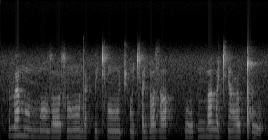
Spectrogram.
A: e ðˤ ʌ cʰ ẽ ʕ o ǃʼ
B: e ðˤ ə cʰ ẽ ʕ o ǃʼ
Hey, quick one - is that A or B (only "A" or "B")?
A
